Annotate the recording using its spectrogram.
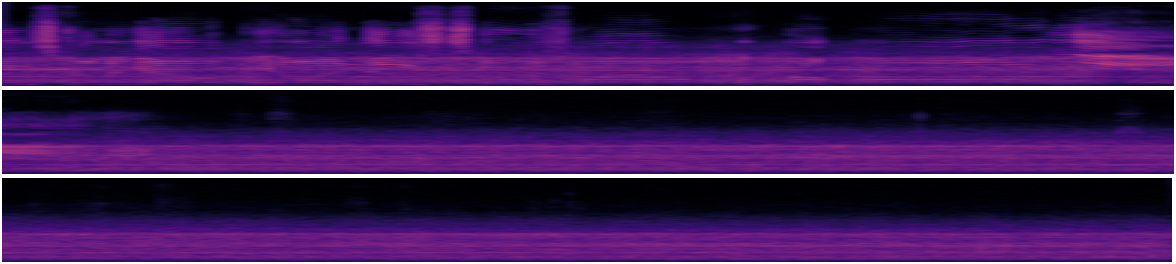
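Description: Jet engines roar and whine steadily nearby.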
